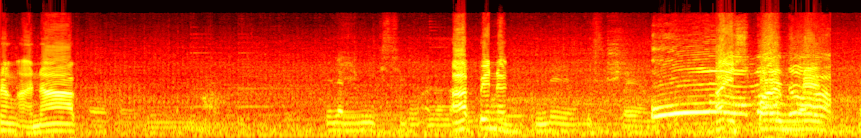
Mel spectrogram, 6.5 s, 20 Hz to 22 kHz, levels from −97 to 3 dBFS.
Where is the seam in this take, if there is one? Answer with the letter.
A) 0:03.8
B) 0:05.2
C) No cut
A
